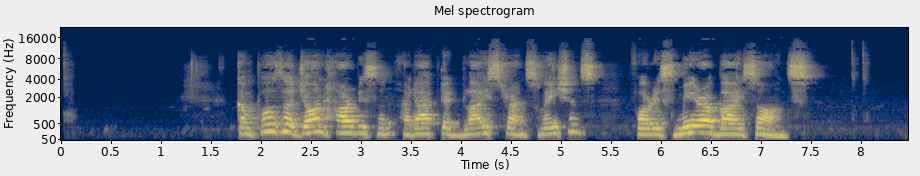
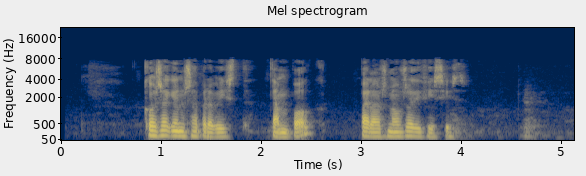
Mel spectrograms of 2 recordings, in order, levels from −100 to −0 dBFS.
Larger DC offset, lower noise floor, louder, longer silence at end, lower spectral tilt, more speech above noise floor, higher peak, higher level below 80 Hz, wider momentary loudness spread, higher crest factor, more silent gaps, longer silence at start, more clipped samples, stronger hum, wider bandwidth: neither; first, -79 dBFS vs -65 dBFS; first, -18 LUFS vs -24 LUFS; first, 0.95 s vs 0.45 s; about the same, -4 dB/octave vs -5 dB/octave; first, 61 dB vs 42 dB; about the same, -2 dBFS vs -4 dBFS; about the same, -60 dBFS vs -62 dBFS; about the same, 11 LU vs 10 LU; about the same, 18 dB vs 22 dB; neither; first, 1.75 s vs 0.85 s; neither; neither; first, 12.5 kHz vs 8.2 kHz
